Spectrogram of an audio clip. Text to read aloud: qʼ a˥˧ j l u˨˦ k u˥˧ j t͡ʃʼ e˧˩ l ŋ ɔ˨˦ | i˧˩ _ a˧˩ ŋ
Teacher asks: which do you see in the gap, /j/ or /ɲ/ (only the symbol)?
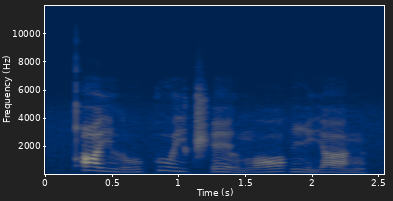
j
